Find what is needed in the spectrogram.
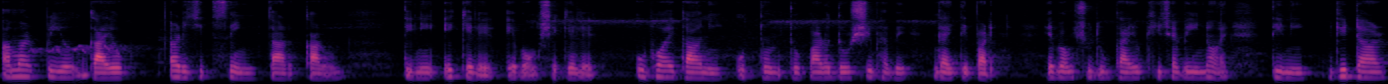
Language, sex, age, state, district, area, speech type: Bengali, female, 18-30, West Bengal, Paschim Bardhaman, urban, spontaneous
